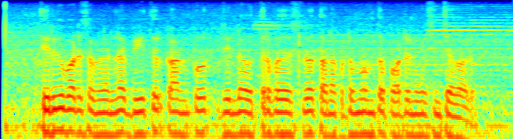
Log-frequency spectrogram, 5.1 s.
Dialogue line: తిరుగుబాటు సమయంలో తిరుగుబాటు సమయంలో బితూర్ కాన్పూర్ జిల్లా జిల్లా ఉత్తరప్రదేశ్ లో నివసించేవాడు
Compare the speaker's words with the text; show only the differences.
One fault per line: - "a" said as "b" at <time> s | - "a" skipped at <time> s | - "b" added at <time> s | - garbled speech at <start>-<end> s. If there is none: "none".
- "తిరుగుబాటు సమయంలో" skipped at 1.2 s
- "జిల్లా" skipped at 2.5 s
- "తన కుటుంబంతో పాటు" added at 3.2 s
